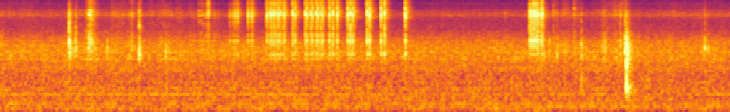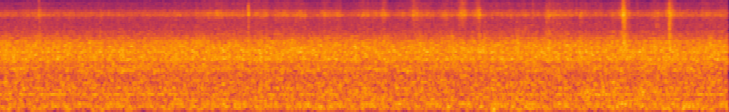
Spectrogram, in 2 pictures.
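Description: Faint rustling and small clicks of thin wire being wound around jute rope by hand, with one sharp click a little before halfway, over a steady low hum.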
